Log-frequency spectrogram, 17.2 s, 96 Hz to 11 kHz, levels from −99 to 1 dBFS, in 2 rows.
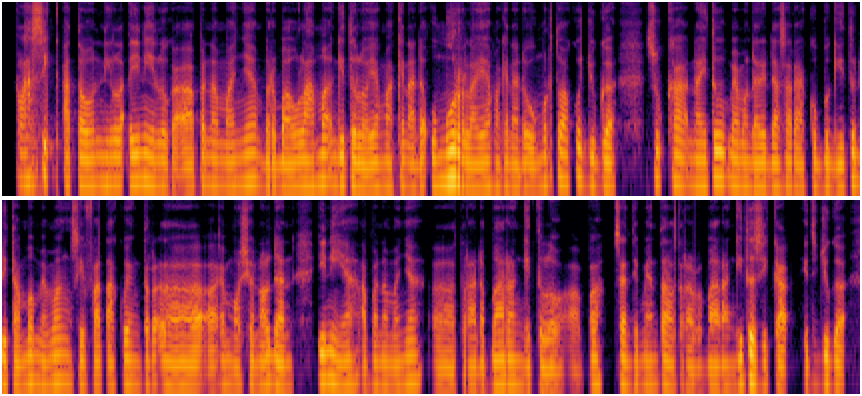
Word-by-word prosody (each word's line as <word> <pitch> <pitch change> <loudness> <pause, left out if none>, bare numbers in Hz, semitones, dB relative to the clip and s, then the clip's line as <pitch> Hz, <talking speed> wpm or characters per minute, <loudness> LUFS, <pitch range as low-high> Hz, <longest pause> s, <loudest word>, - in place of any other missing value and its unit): klasik - - +1
atau 120 0 +2
nila 125 0 0
ini 130 0 +2
loh 115 -2 0
Kak 100 - +1
apa - - +5
namanya, 120 +3 -1
berbau 110 -3 0
lama 120 +3 +1
gitu 125 -1 0
loh 105 -3 +4
yang 110 +1 0
makin 110 -1 -2
ada - - +1
umur 135 +2 +7
lah 105 -1 +1
ya, 110 - +2
makin 110 -1 -4
ada 105 +1 0
umur 115 +6 -2
tuh - - 0
aku 140 +2 +1
juga 115 -1 +1 0.2
suka. 130 -4 -2
Nah 115 -1 0
itu 145 +3 +3
memang 115 -3 -1
dari 110 0 +2
dasarnya 110 -2 -1
aku 110 - -3
begitu 105 +5 -1
ditambah 115 +1 0
memang 120 +3 -1
sifat 110 -2 -2
aku 110 +3 -1
yang 110 -2 -2
ter 115 - -2
eee, 100 -1 +1
emosional 105 +1 -2
dan 100 -2 +1 0.2
ini 130 -4 +2
ya 110 +3 -2
apa 110 - -5
namanya, 105 +5 -3
eee, 95 -3 -4
terhadap 95 0 -4
barang 110 0 +1
gitu 95 - -4
loh, 90 -1 -3
apa 110 +6 -5
sentimental 110 -1 0
terhadap 95 -1 -5
barang 100 +1 -1
gitu 120 +1 +6
sih 105 - -3
Kak. 95 -2 +2 0.2
Itu - - -7 0.2
juga 110 -2 +1
110 Hz, 205 wpm, -24 LUFS, 105-120 Hz, 0.2 s, umur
